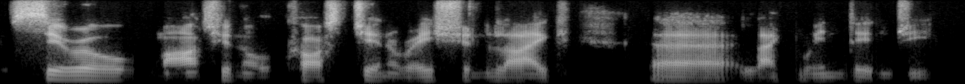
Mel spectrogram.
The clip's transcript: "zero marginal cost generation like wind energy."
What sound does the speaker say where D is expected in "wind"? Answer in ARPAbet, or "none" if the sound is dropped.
D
